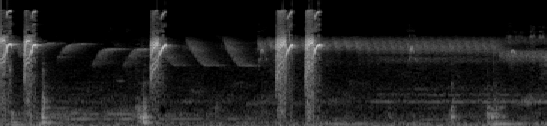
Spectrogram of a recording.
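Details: Crimson sunbird calls, played to prompt a pet sunbird to sing: sharp high chips in pairs and clusters, interspersed with thin falling whistles and a long steady high whistled note toward the end.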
